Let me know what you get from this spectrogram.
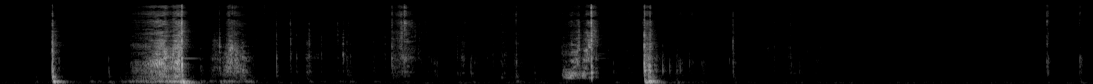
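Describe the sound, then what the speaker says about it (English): Paper being trimmed for a junk journal, giving a few separate bursts of close, dry rasping cuts with pauses in between and no talking. "So I'm just going to trim that"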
